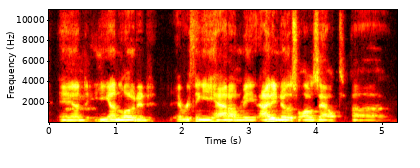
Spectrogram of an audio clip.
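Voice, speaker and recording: The man's voice is medium in pitch. He keeps a moderate pace and fairly even intonation. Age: 60s. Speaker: ministry leader. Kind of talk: interview. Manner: halting.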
